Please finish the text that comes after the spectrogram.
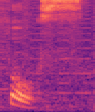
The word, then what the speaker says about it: folks: in the word knife the l in the word folks f o l k s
